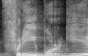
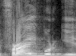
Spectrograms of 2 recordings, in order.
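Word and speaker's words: Fribourg: И поселяются они на территории современной Швейцарии, в городе Фрибурге, если вы произносите по-французски, или Фрайбурге, если вы произносите по-немецки.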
